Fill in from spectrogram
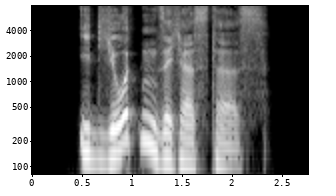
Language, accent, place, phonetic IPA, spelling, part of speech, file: German, Germany, Berlin, [iˈdi̯oːtn̩ˌzɪçɐstəs], idiotensicherstes, adjective, De-idiotensicherstes.ogg
- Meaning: strong/mixed nominative/accusative neuter singular superlative degree of idiotensicher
